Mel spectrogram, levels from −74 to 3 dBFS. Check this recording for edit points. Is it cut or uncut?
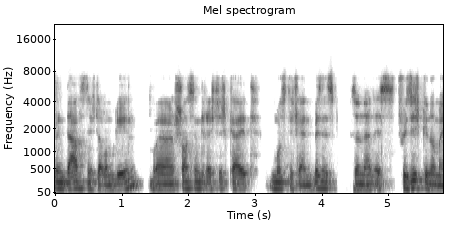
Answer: cut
